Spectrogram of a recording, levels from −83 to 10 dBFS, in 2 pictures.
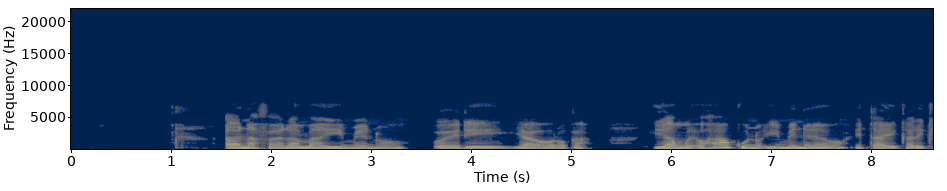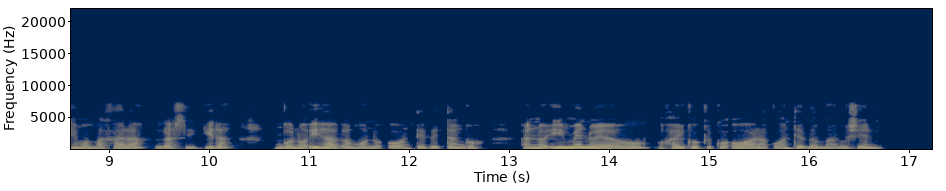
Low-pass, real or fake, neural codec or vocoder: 7.2 kHz; real; none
